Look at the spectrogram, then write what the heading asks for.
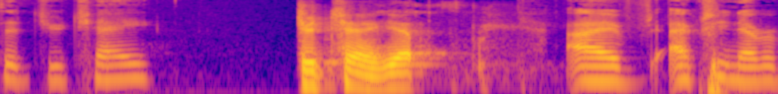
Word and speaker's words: juche: I've read the term juche. I believe that's how you pronounce it, juche.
